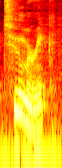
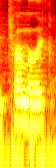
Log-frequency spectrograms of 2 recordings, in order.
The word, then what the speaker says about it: turmeric: every night before bed some people say tumeric but i don't know it's spelt it's spelt t-u-r tur so i do turmeric i do one capsule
